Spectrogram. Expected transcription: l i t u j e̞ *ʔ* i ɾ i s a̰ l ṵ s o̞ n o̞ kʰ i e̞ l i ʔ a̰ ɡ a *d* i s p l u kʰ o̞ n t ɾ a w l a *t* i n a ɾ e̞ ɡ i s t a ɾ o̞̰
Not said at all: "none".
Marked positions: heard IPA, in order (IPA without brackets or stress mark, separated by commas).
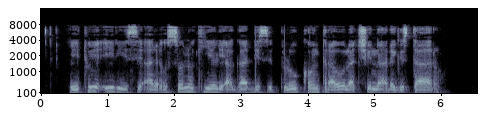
ʔ, d, t͡ʃ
